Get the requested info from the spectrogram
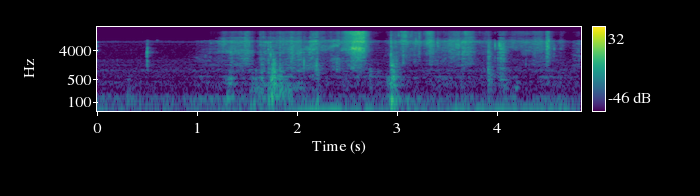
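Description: A thin paper poster handled on a wooden tabletop: soft rustling and rubbing of paper as it is folded and laid down, with a sharp light tap about three seconds in.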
